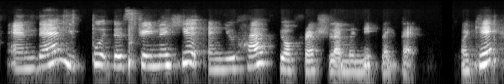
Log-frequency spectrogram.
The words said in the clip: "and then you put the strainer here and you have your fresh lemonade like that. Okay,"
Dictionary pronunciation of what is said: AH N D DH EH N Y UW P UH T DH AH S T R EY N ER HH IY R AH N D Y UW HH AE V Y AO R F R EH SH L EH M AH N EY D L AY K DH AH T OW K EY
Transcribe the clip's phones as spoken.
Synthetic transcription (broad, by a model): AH N D EH N Y UW P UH T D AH S T R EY N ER HH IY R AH N Y UW HH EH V Y AO F R EH SH L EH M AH N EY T L AY K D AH T OW K EY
